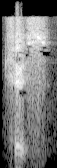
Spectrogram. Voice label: goodbye, lowsaxon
